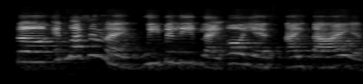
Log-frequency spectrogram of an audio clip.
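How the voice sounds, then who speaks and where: This woman talks at a fairly slow pace, her pitch swinging very widely. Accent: Spanish. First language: Spanish. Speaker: English teacher. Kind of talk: online class livestream. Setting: live video stream with chat. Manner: casual, filler-heavy.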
